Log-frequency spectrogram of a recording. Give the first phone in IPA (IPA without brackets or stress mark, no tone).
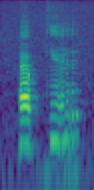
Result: æ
